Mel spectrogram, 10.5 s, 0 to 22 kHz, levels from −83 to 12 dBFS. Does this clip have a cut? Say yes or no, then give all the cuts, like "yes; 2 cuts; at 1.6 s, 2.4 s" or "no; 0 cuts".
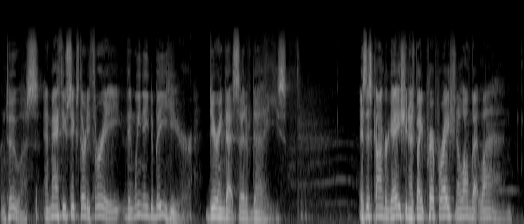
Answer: yes; 1 cut; at 1.0 s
